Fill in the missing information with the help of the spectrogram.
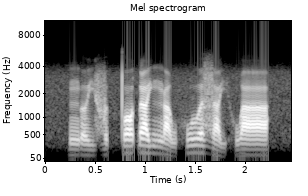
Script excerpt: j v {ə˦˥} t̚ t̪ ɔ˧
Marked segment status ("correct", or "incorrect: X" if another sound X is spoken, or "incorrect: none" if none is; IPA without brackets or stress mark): incorrect: ə˨˩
